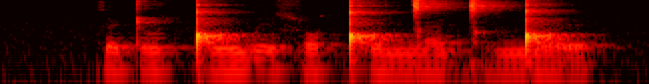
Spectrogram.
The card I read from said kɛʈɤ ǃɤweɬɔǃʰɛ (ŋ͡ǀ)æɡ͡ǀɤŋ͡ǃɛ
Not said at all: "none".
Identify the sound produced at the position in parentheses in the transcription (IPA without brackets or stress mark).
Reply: ŋ͡ǀ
